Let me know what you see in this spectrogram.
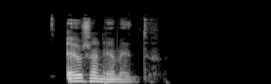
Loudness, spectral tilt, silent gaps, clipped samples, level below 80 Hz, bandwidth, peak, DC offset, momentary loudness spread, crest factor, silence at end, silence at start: -17 LUFS; -4.5 dB/octave; 0.57-0.66 s; under 0.1%; -48 dBFS; 11.5 kHz; 0 dBFS; under 0.1%; 21 LU; 22 dB; 1.15 s; 0.5 s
